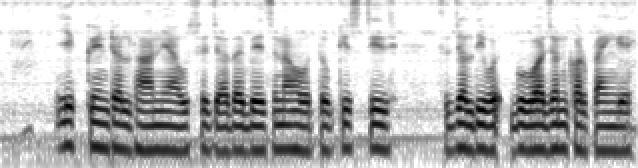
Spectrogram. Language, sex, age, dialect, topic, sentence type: Magahi, male, 25-30, Western, agriculture, question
